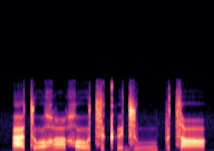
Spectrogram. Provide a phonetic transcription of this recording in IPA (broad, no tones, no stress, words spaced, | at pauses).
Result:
ato ʁɑ̃χo t͡səkʼɘd͡zuː pət͡sɑ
